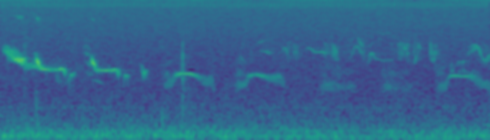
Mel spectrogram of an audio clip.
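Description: Small birds chirping: a quick run of short, high chirps that thins out toward the end, over a steady low background rumble.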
